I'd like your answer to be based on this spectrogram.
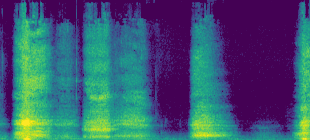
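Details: Sneezing fit in an adult, around the fifteenth sneeze, continuing despite nose-blowing: a run of sharp, breathy sneezes with gasping in-breaths between them.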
